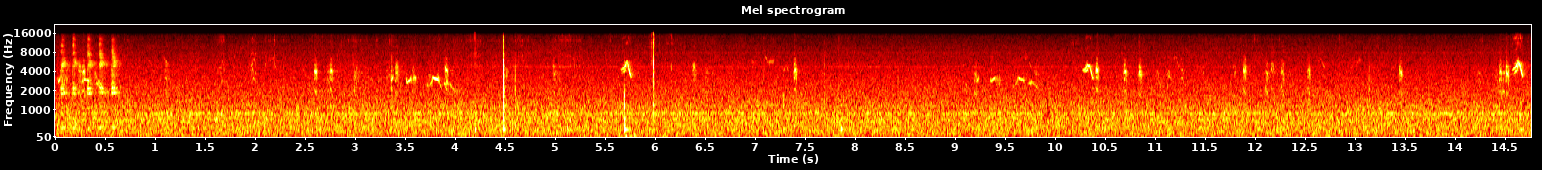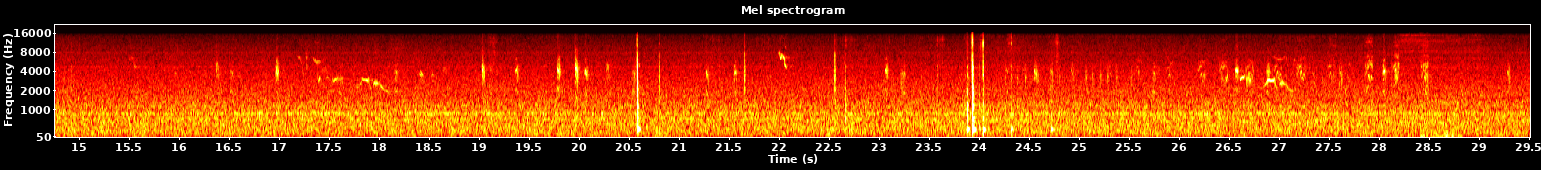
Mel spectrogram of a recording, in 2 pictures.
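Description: Birds chirping sporadically, short high calls scattered over a steady faint hiss, with a few sharp clicks; the loudest click comes near the end.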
